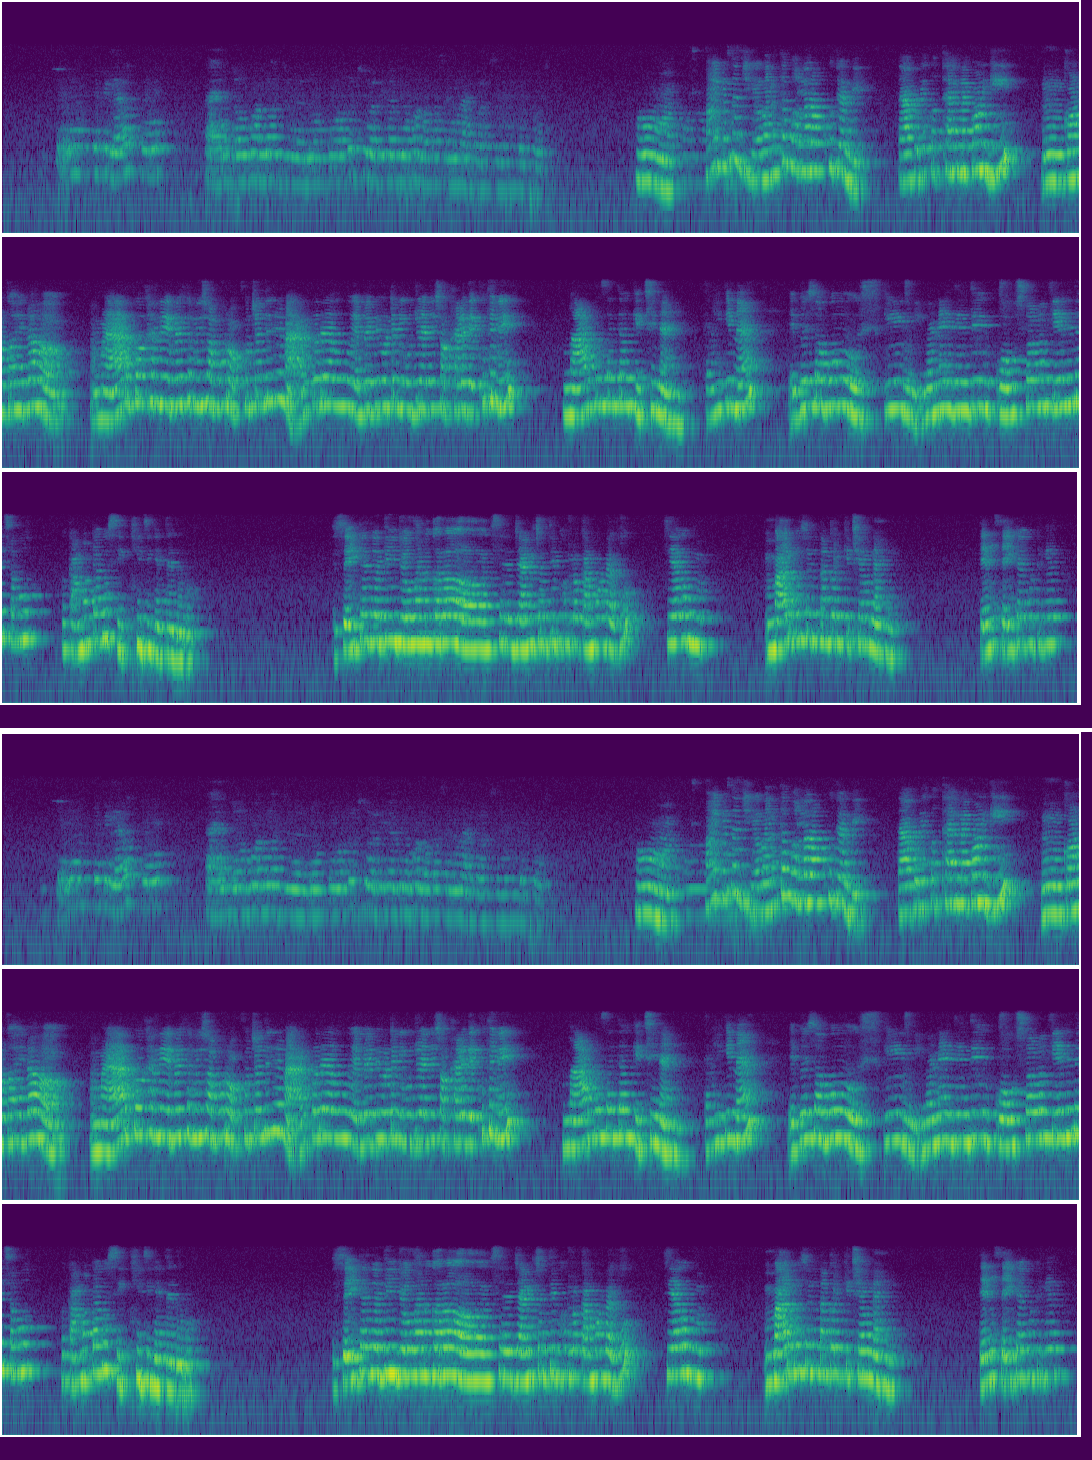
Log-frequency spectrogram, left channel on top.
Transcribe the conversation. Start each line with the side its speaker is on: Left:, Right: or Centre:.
Left: ସେ ଏତେ ପିଲା ରଖଛନ୍ତିନ ଯୋଉ ଭଲ ଯୋଉ ପୁଅରୁୁ ଝିଅ ଟେ ଅଧିକ ଭଲ ପସ ମାର୍କ ରଖିଛନ୍ତି ଦେଖଉଛି।
Right: ହଁ
Left: ଆଉ ଭଲ
Right: ହଁ ଏବେ ତ ଝିଅ ମାନେ ତ ଭଲ ରଖୁଛନ୍ତି ତାପରେ କଥା ହେଲା କଣ କି ଉ କଣ କହିଲ ମାର୍କ ଖାଲି ଏବେ ଖାଲି ସବୁ ରଖୁଛନ୍ତି ଯେ ମାର୍କରେ ଆଉ ଏବେ ବି ଗୋଟେ ନିୁଜ ଆଜି ସକାଳେ ଦେଖୁଥିଲି। ମାର୍କ ସହିତ ଆଉ କିଛି ନାହିଁ କାହିଁକି ନା ଏବେ ସବୁ ସ୍କିଲ୍ ମାନେ ଯେମିତି କୌଶଳ କିଏ କେତେ ସବୁ କାମ ଟାକୁ ଶିଖିଛି କେତେ ଦୂର ସେଇଟା ଯଦି ଯୋଉମାନଙ୍କର ସେ ଜାଣିଛନ୍ତି ଭଲ କାମଟାକୁ ସିଏ ଆଉ ମାର୍କ ସହିତ ତାଙ୍କର କିଛି ଆଉ ନାହିଁ ତେଣୁ ସେଇଟାକୁ ଟିକେ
